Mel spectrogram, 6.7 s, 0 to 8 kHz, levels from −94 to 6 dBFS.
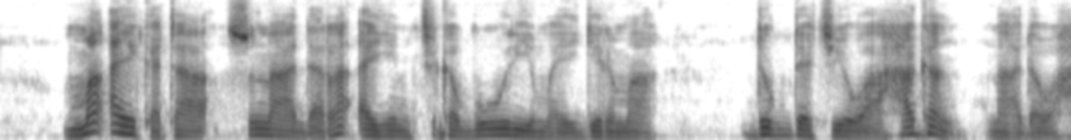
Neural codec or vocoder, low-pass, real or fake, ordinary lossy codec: codec, 16 kHz, 4.8 kbps, FACodec; none; fake; none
